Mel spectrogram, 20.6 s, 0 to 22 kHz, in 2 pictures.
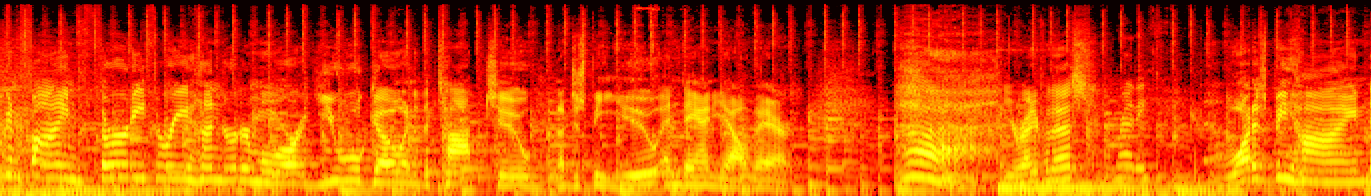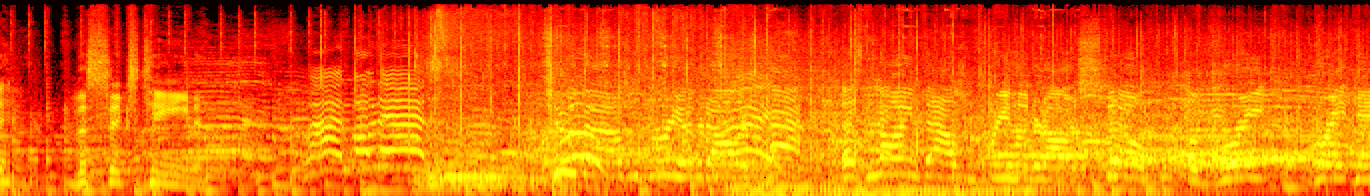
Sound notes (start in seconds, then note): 6.7 sighs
